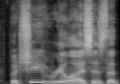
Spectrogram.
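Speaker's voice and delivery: voice breaking mid-phrase, cracking up high. Telling a story about Mary, voice cracking mid-sentence. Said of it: "voice crack".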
